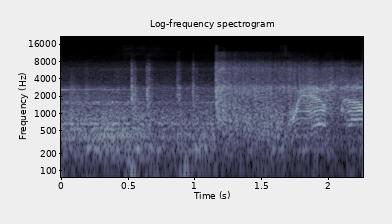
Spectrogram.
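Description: A loud explosion booms.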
